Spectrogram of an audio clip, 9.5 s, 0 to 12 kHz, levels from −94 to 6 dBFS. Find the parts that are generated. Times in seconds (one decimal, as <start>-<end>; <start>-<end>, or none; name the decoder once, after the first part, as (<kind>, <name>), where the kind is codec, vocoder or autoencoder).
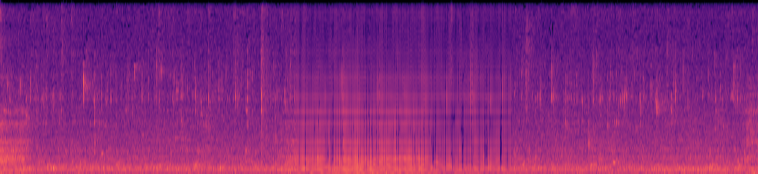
3.7-6.4 (vocoder, BigVGAN v2)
